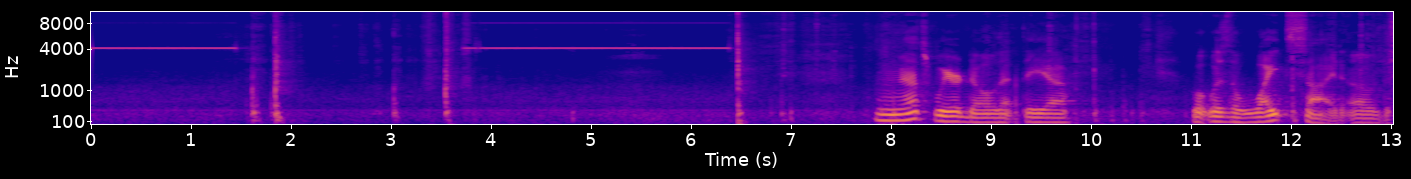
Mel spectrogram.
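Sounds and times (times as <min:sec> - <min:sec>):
multimeter continuity beep: 0:00.0 - 0:01.5, 0:03.8 - 0:06.5.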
